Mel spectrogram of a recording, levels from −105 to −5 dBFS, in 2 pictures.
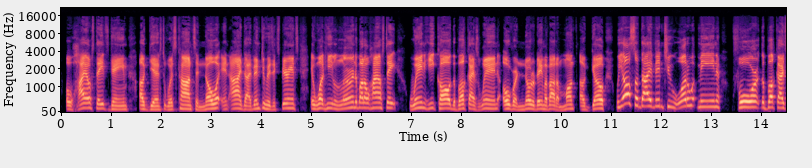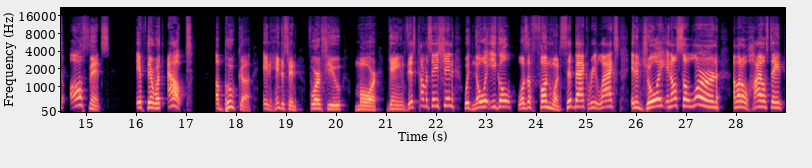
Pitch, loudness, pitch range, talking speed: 180 Hz, -22 LUFS, 155-220 Hz, 160 wpm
